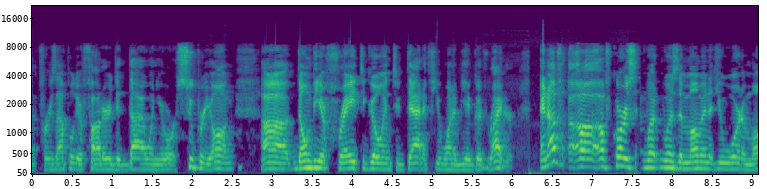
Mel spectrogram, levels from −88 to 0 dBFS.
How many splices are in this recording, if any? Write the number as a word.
two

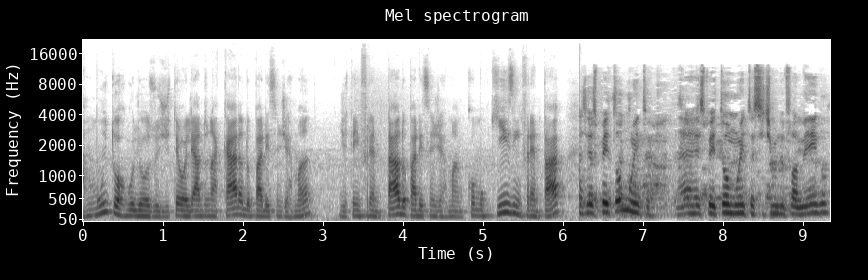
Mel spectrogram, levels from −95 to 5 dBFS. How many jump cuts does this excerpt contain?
one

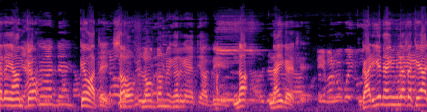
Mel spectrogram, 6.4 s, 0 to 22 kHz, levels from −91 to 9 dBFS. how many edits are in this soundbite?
zero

